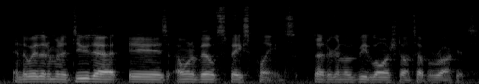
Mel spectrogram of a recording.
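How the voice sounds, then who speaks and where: A man's very fast, medium-pitched voice with monotone, flat intonation. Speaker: gaming streamer. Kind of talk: casual live stream chat with gameplay. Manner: quiet, soft-spoken.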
